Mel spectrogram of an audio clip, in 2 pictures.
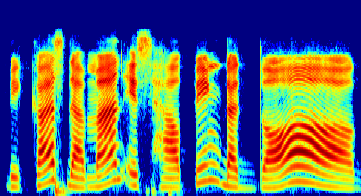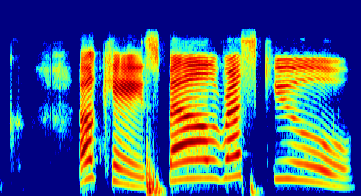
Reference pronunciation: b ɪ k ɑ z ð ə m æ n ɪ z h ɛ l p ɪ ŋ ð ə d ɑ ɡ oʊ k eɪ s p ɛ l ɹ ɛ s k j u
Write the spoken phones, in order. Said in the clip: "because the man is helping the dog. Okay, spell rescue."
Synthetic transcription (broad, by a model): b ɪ k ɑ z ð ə m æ n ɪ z h ɛ l p ɪ ŋ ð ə d ɑ ɡ oʊ k eɪ s p ɛ l ɹ ɛ s k j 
